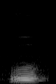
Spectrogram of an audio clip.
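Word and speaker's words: ㅜ: I guess midnight and the pronunciation would go like ooh so first ah o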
